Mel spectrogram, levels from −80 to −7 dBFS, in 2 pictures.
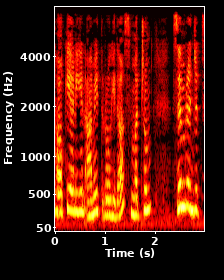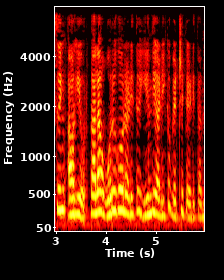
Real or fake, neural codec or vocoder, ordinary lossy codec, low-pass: fake; vocoder, 24 kHz, 100 mel bands, Vocos; none; 7.2 kHz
